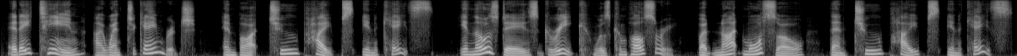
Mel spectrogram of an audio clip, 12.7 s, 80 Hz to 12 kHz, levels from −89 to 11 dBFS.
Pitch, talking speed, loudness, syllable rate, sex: 180 Hz, 135 wpm, -20 LUFS, 3.5 syllables/s, female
